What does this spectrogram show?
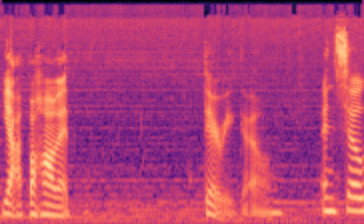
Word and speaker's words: Bahamut: he worships is bahamut sorry if i don't pronounce that correct muhammad yeah bahamut there we go and so he admires dragonborns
